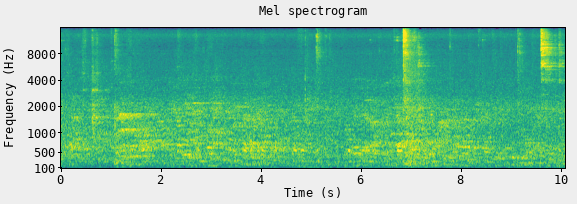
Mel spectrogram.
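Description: Indistinct voices echoing in a large hall, with two sharp clinks in the second half.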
